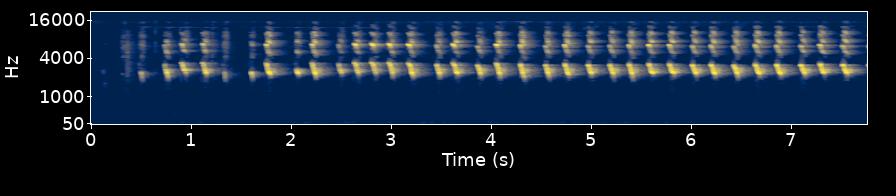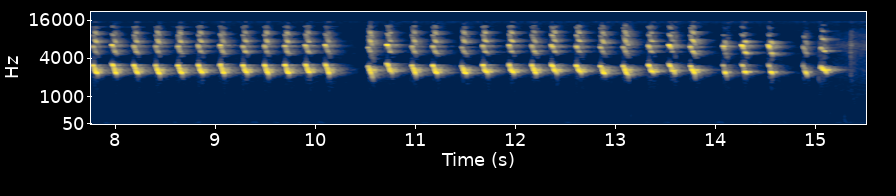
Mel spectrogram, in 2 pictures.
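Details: Leon, a pet guinea pig, making a weird noise: a long run of high, bird-like chirps, each a short rising-falling tone, repeated about twice a second with a brief pause near the tenth second; faint low rumble beneath.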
